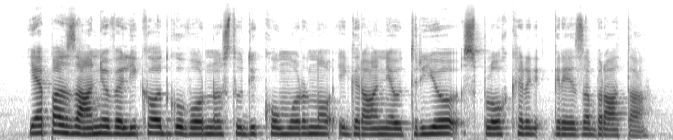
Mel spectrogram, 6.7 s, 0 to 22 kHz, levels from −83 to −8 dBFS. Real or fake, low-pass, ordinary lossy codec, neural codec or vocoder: real; 19.8 kHz; none; none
